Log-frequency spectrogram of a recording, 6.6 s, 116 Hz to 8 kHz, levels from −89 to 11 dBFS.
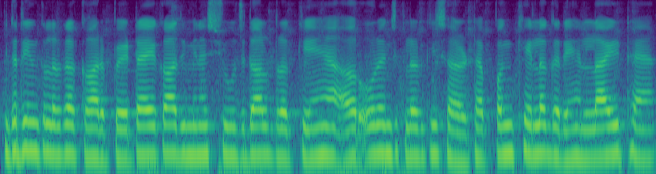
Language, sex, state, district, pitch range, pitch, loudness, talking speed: Hindi, female, Haryana, Jhajjar, 175-190 Hz, 185 Hz, -15 LUFS, 220 wpm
